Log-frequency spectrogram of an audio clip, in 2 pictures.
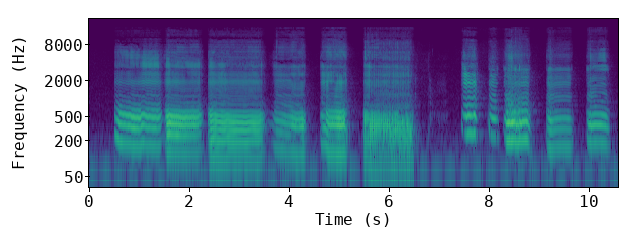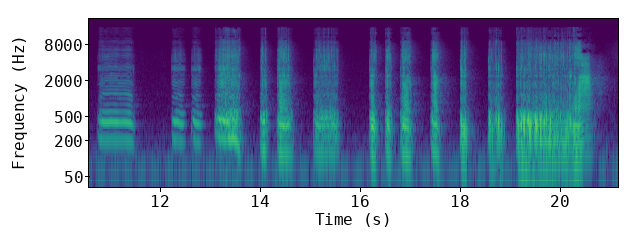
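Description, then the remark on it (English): A long run of loud fart noises made with a fart instrument, a novelty noisemaker, some drawn-out and buzzing, others short sputtering bursts, coming in uneven clusters with brief gaps between them and no talking. “And with that, let's hear some farts. Let me get my fart instrument ready.”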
